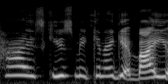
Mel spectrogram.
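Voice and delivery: high, sweet and overly polite; mock polite request. To shoppers blocking the aisle, a high overly polite request. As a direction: ask to squeeze past as nicely as possible. Mimicking asking to pass politely.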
